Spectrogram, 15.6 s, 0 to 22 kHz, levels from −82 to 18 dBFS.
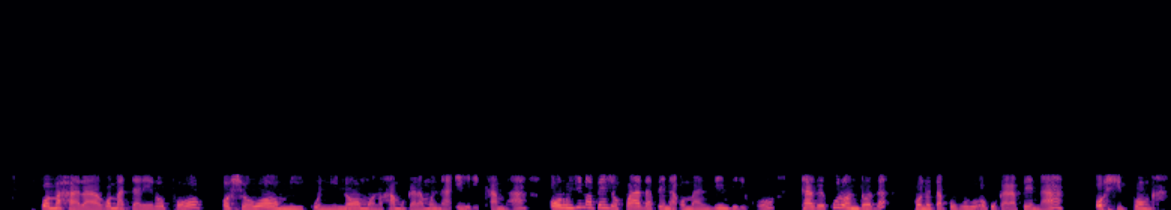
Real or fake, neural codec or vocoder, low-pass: real; none; 3.6 kHz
